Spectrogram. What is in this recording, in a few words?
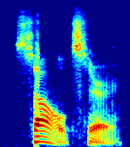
"seltzer", American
